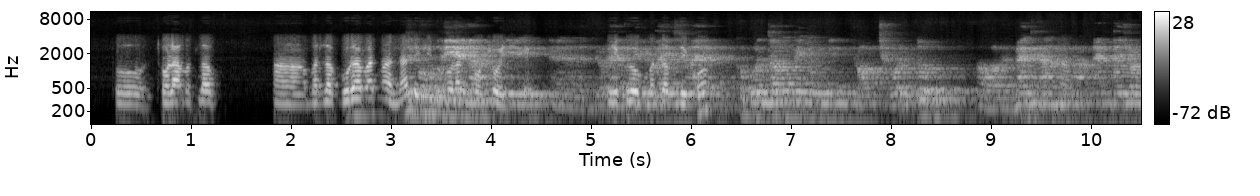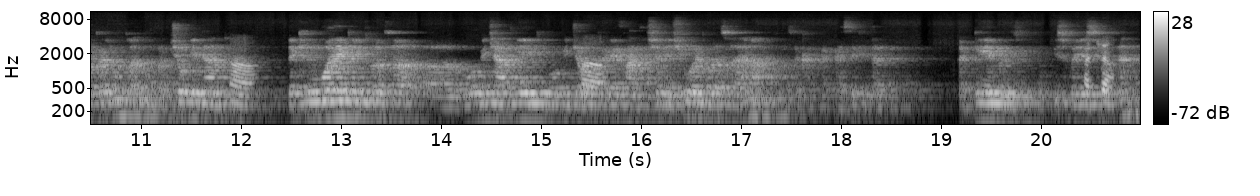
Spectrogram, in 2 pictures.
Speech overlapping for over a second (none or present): present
